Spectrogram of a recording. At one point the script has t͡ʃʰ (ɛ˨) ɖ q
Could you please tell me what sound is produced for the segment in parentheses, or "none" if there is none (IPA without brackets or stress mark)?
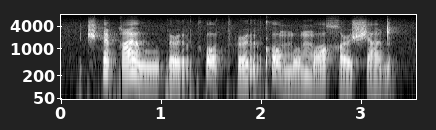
ɛ˥˩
